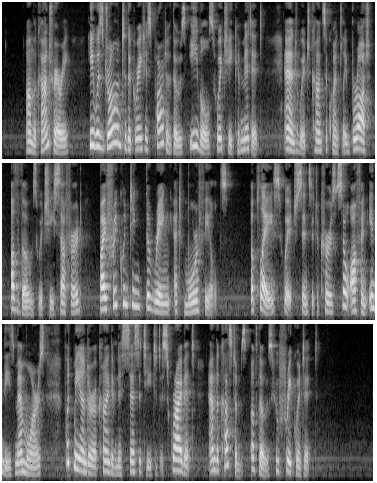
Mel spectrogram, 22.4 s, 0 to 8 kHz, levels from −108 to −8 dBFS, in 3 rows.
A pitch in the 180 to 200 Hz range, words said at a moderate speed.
Yes: high, 190 Hz; average, 160 wpm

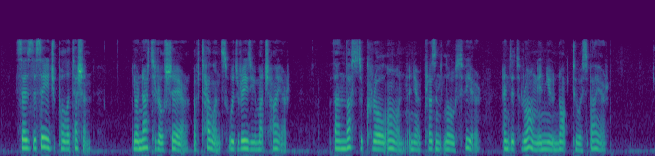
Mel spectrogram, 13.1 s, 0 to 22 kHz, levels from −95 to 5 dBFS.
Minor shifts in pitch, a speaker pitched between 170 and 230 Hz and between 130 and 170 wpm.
Yes: narrow, 2.1 semitones; high, 190 Hz; average, 150 wpm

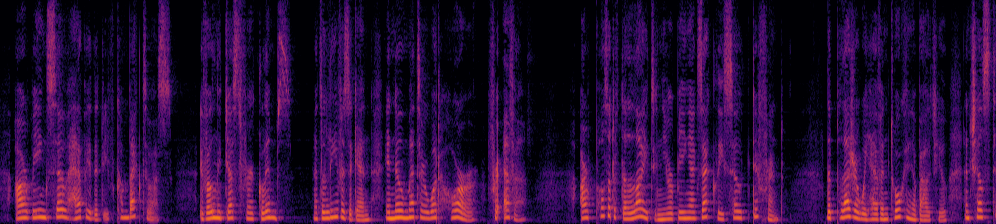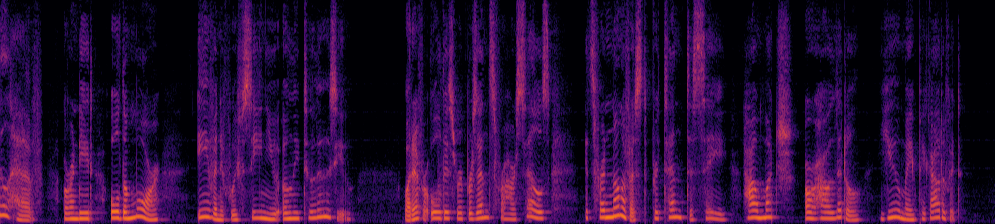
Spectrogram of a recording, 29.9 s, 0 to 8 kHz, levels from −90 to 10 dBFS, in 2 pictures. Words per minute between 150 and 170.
No: average, 180 wpm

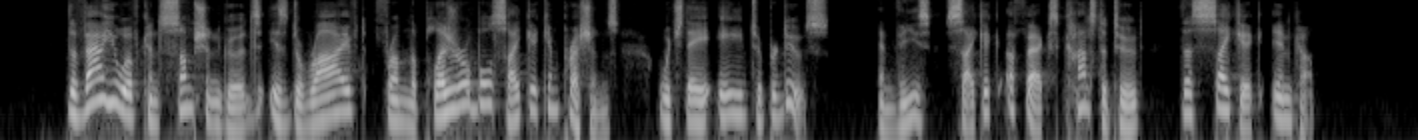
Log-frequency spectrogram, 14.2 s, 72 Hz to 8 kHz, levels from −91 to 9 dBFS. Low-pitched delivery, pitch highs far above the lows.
No: medium, 160 Hz; wide, 6.8 semitones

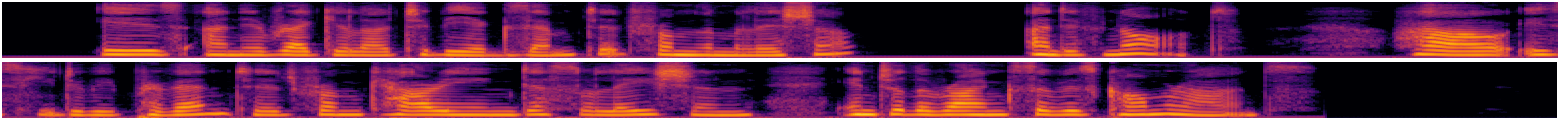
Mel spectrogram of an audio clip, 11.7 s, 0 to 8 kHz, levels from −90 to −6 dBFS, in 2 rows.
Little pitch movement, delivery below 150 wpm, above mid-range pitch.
Yes: narrow, 1.8 semitones; average, 140 wpm; high, 200 Hz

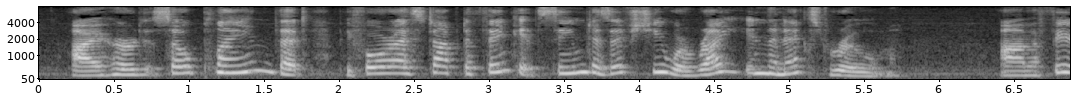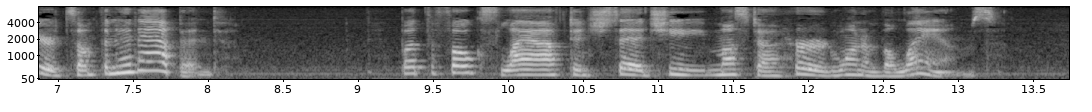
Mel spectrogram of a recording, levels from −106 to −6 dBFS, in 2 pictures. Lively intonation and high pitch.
Yes: wide, 6.0 semitones; high, 235 Hz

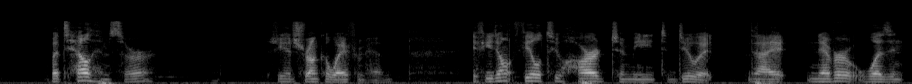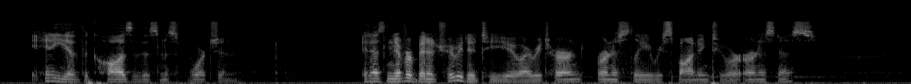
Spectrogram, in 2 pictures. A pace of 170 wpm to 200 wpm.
No: average, 155 wpm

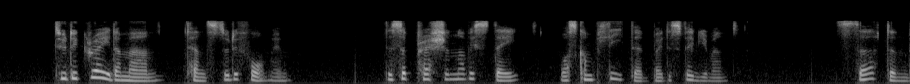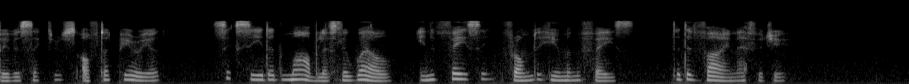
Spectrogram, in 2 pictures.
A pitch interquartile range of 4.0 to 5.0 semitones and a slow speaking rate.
Yes: average, 4.6 semitones; slow, 110 wpm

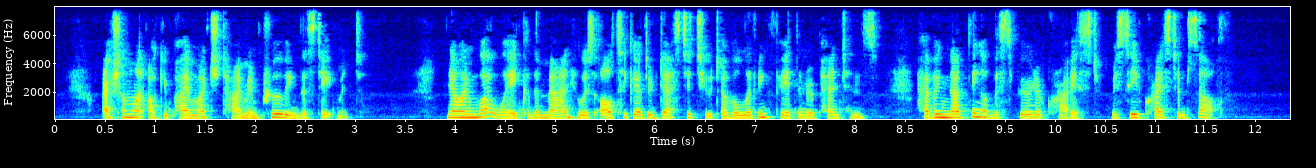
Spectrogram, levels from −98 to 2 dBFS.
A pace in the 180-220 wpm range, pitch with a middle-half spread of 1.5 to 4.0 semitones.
Yes: average, 185 wpm; average, 2.8 semitones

